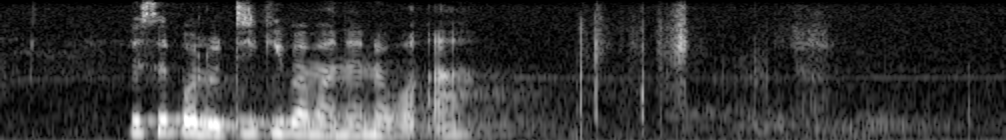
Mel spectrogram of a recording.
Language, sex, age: Northern Sotho, female, 21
